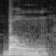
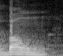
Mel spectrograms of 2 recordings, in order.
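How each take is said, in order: First: The final M fades into a nasalized vowel. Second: The final M fades into a nasalized vowel.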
